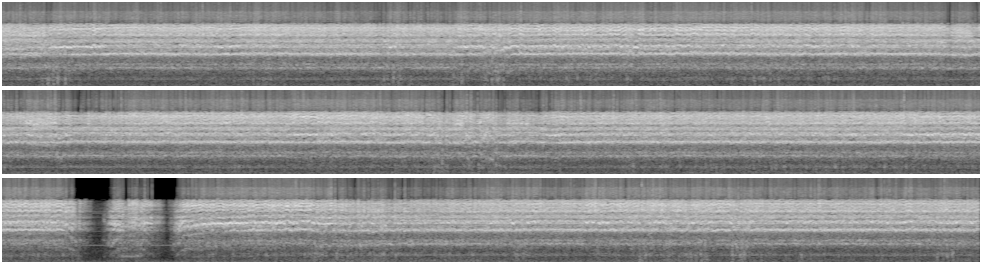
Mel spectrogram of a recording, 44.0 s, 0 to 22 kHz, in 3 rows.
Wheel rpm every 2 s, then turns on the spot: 220, 230, 230, 220, 210, 230, 230, 220, 240, 230, 220, 220, 230, 230, 210, 80, 190, 220, 240, 230, 230, 230.
none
